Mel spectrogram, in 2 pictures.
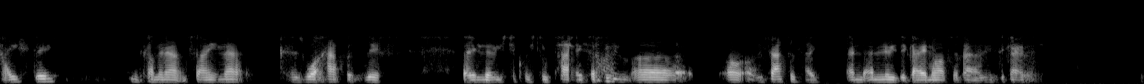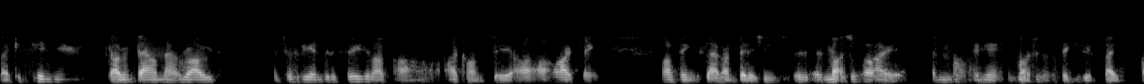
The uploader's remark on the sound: joins on the line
